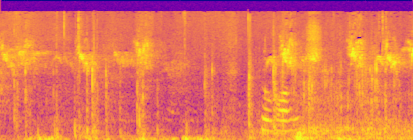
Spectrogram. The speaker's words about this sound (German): Oh, das sind wieder meine Rollschuhe.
